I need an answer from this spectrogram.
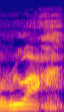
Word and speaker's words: ruach: used in the bible ruach it kind of has this weird like throat thing if you're sick you can say it right you know but this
